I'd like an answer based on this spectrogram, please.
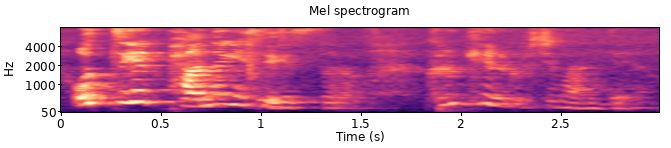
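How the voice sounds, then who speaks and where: Woman, pastor's wife, earnest sermon delivery, fairly high voice, echoey far-off hall sound. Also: sing-song, quick pace, vocal fry, darkish tone, slight background noise. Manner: earnest, acts out quoted voices with big pitch jumps. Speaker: pastor's wife leading a seminar. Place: church hall.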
